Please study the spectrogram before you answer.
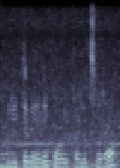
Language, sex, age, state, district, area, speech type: Malayalam, female, 30-45, Kerala, Alappuzha, rural, spontaneous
